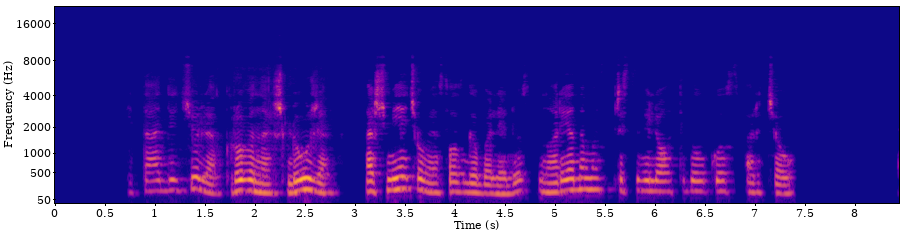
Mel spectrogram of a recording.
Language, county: Lithuanian, Vilnius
